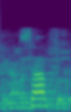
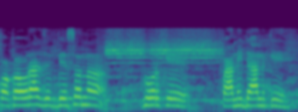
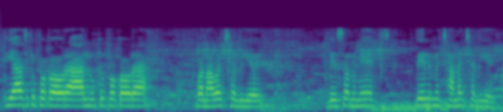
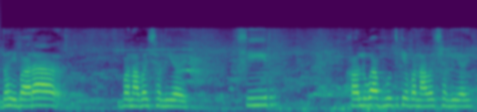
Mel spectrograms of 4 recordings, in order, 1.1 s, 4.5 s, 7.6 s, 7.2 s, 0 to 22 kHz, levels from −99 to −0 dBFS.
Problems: background conversations at intervals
